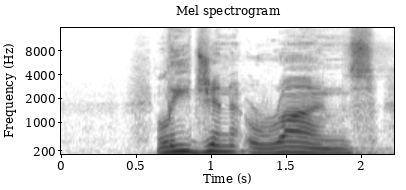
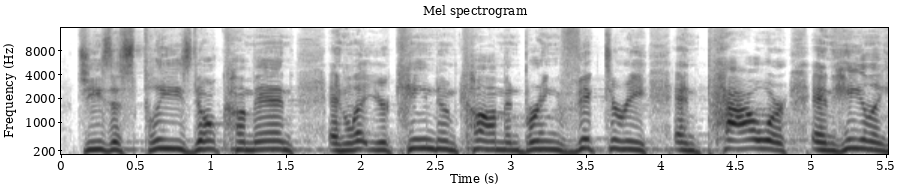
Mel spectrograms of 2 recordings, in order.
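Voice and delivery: high, louder demon pleading; 8 semitones higher, 7 dB louder than usual. Retold or imitated. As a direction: beg Jesus to stay away. Demons beg, voiced higher.

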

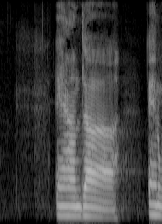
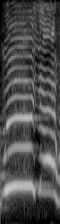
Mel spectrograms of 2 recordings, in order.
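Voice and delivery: whooping high and loud; teenage players celebrating a touchdown, yelling; cheering; 6 dB louder than usual. Retold or imitated. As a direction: cheer like you just scored. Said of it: "we're like".

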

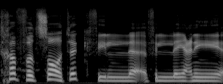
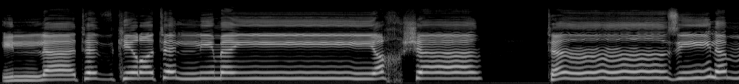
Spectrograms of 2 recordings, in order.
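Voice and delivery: slow, drawn-out melodic tajweed chant; Quran recitation; 5 semitones higher, 5 dB louder, much slower than usual. Acted. Reciter chanting Surah Taha for the interviewer, slow melodic recitation. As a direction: recite each verse slowly with long held notes, rising high.

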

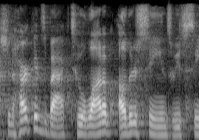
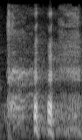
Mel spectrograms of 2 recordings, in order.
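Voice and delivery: soft laugh; 4 semitones higher, 4 dB quieter than usual. Real, not acted. Laughs at own joke.

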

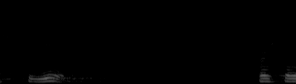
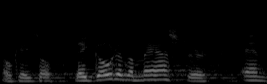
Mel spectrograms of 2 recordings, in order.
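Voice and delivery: louder, pressing the outrage; fiery preaching; 4 semitones higher, 6 dB louder than usual. Acted. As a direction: preach it hard to the crowd. Preaching at full force.

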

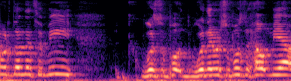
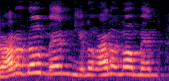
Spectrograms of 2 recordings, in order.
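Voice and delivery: put-on higher, lightly Mexican-accented dad voice; a touch of a Mexican dad's accent, higher; 4 semitones higher than usual. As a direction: imitate a Mexican dad drawing out "know". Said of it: "Mexican dads love to say the word men".

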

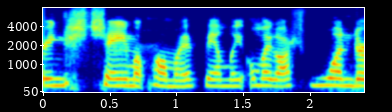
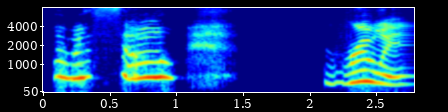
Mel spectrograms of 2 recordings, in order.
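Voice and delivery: exaggerated despair; 11 semitones higher, 7 dB louder, much slower than usual. Real, not acted. Dramatic childhood ruined.

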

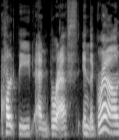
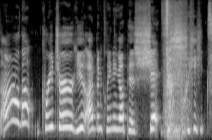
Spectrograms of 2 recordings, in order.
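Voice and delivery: high, put-on old man's grumble; old janitor; 7 semitones higher than usual. Old janitor telling the kids about the bison, high grumble. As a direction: complain like a fed-up old janitor. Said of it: "old fucking janitor dude".

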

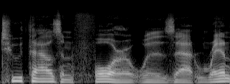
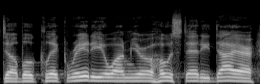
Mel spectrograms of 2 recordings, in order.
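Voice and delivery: upbeat, louder radio host patter; 5 semitones higher, 6 dB louder than usual. Acted. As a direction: announce it like a DJ on air. DJ sign-off into next song.

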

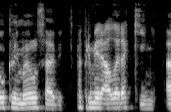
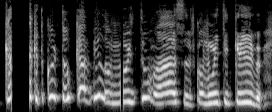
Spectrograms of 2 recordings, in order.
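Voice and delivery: put-on high, bubbly girl's voice, much higher; imitating an oblivious happy classmate; mock cheerful girl; 12 semitones higher than usual. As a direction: gush over the haircut in a squeaky high voice.

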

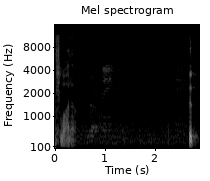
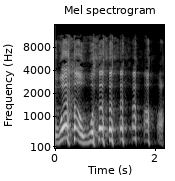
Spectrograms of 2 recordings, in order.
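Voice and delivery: loud, high, laughing mock outrage; mock offended Jesus; 8 semitones higher, 10 dB louder, slower than usual. Mock Jesus scolding the doubting father, laughing outrage. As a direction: ham up a petty offended god. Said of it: "Jesus doesn't go".

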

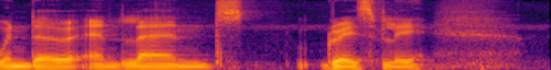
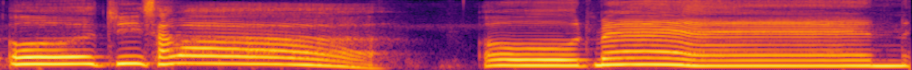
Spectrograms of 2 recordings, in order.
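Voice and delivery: high, long drawn-out call; called-out shout; 12 semitones higher, much slower than usual. Acted. Player's character hailing the old man, high drawn-out call. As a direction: stretch each word out high, calling afar. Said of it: "I shout out".

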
